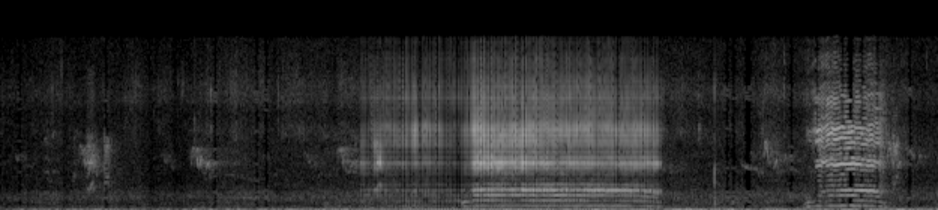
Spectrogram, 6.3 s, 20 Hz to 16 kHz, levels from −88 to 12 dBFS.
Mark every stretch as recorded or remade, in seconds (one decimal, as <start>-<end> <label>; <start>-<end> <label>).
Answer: 0.0-2.4 recorded; 2.4-4.4 remade; 4.4-6.3 recorded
